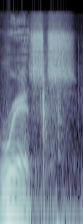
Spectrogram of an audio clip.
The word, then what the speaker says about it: risks: We're looking at risks. Risks. And I'm saying that right with the S in there, risks in retirement, and different ones to avoid.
